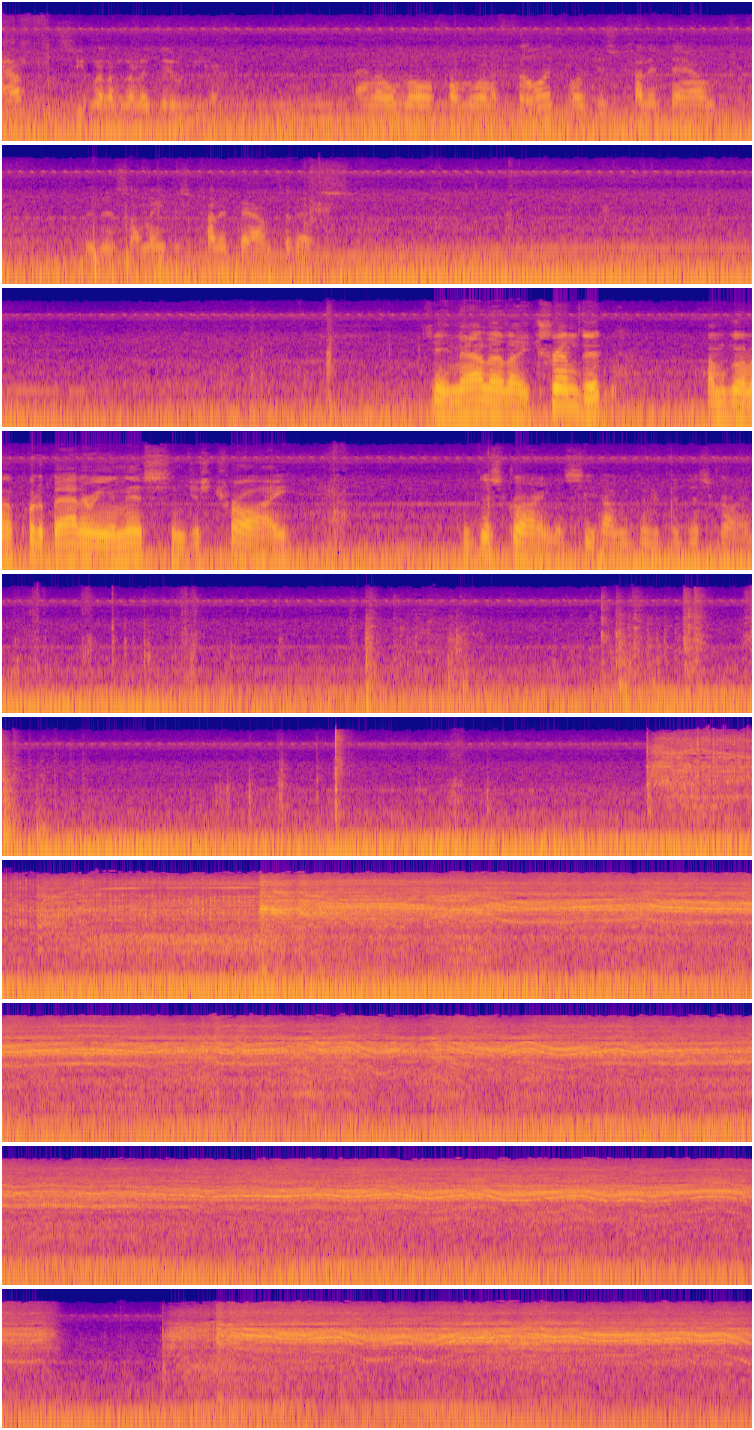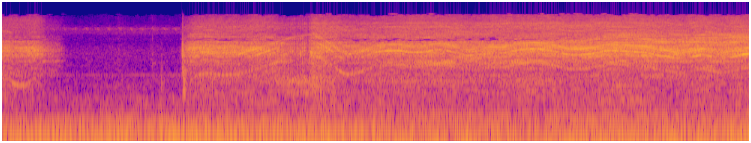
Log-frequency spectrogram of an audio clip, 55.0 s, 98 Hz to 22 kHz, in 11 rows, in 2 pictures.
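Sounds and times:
disc grinder sanding foam: 29.3s - 45.4s, 46.0s - 50.4s, 51.2s - 54.9s.

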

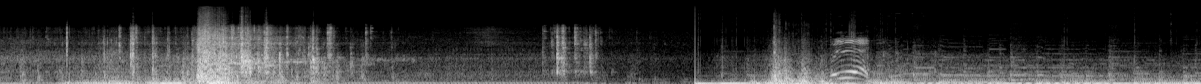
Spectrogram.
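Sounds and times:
car crash impact: 0.2s - 3.9s, 7.0s - 9.1s
clatter of breaking parts: 0.2s - 4.0s, 5.4s - 6.2s.

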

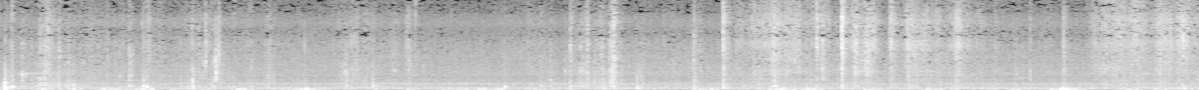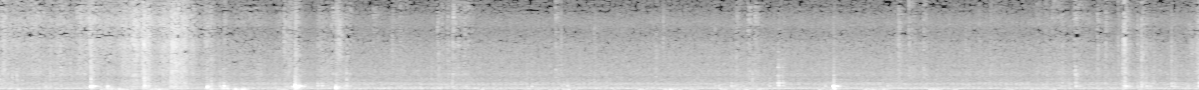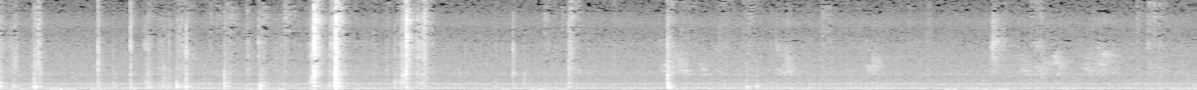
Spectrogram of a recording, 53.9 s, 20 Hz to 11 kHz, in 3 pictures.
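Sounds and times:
plastic bag rustling and crinkling: 10.5s - 15.2s, 16.4s - 23.3s.

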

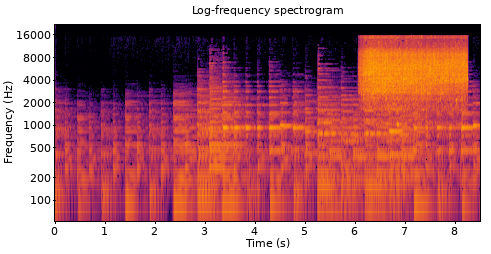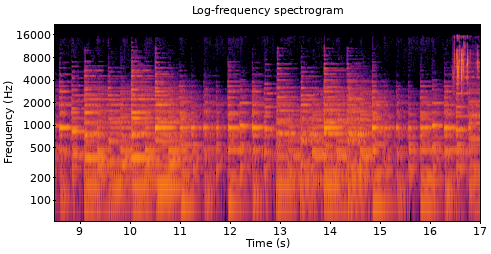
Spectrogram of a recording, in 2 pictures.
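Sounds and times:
piano music: 3.4s - 17.0s
hot oil sizzling: 6.1s - 8.3s.

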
